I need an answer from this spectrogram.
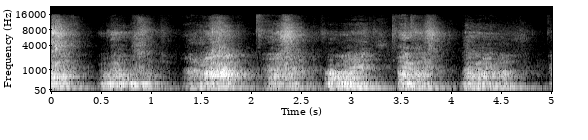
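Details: Golden Retriever, a female, giving five or six husky, throaty growl-like vocalisations in quick succession, each a rough swelling rumble close to one second long.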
